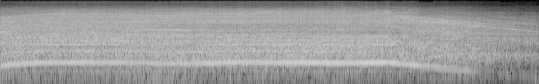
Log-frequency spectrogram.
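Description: A power saw cuts through a wooden bench leg during a furniture leveling repair, giving a steady high whine for about eight seconds before it spins down and fades.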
